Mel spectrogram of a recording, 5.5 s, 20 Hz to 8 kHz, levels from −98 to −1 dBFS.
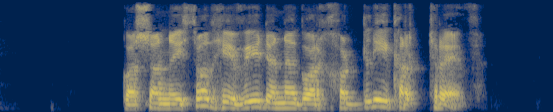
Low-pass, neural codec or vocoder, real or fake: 7.2 kHz; none; real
